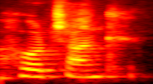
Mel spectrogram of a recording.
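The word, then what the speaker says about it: Hoocąk: uh soon language um ho chunk the reason why it's filled with two o's is because it's a long a long o um and i'll go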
